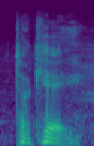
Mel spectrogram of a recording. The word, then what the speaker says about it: Takei: How do you pronounce his last name? Takei.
